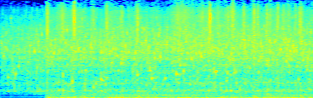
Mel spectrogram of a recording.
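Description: flowing water

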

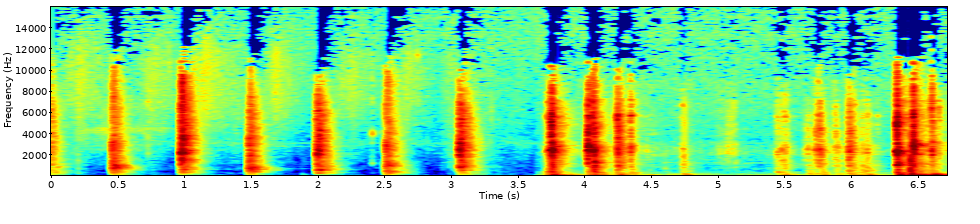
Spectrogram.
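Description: door being opened

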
